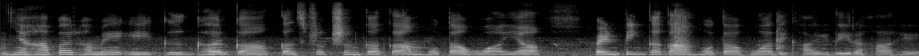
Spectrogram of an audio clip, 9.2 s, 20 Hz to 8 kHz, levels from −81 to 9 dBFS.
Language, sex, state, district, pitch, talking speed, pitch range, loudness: Hindi, female, Madhya Pradesh, Dhar, 225 Hz, 135 wpm, 215-240 Hz, -18 LUFS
